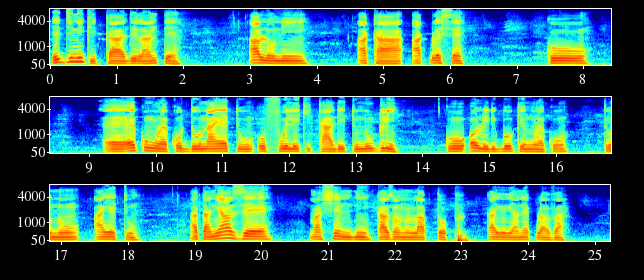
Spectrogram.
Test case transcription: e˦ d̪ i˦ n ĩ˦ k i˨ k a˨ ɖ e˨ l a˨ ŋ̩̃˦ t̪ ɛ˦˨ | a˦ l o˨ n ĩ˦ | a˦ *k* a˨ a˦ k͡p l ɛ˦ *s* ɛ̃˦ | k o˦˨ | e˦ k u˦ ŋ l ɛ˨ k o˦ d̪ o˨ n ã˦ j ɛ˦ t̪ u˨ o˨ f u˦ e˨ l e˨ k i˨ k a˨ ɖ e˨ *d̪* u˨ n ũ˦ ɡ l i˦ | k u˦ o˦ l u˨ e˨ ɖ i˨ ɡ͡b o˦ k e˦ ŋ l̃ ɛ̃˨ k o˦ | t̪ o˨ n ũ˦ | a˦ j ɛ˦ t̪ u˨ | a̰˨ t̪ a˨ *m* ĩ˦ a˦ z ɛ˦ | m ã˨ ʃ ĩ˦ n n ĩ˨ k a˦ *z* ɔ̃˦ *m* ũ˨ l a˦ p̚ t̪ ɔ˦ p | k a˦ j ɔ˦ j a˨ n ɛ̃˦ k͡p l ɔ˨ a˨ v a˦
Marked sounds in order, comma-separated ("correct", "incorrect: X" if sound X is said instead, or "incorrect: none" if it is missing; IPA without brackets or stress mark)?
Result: correct, correct, incorrect: t̪, incorrect: n, correct, incorrect: n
